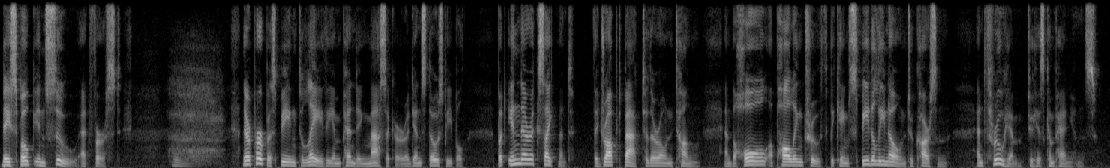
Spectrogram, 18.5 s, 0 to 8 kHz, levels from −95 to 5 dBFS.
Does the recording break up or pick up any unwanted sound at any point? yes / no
yes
